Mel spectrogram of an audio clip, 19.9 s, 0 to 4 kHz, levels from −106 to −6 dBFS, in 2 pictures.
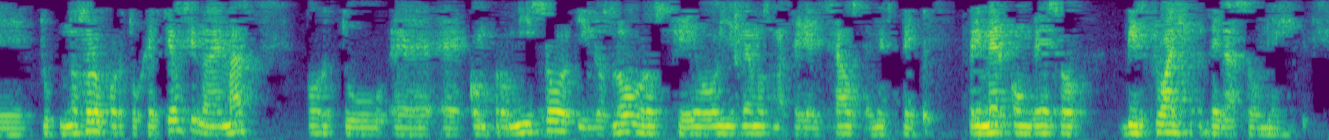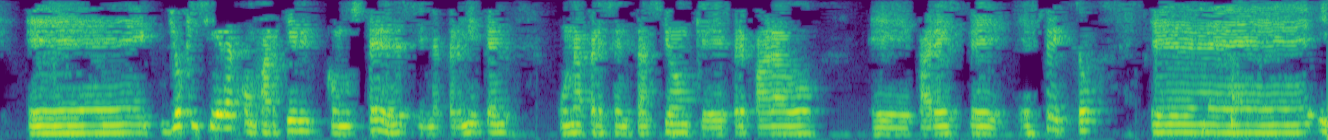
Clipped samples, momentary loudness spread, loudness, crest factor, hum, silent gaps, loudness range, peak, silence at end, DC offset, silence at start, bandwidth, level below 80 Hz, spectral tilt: under 0.1%; 10 LU; -21 LUFS; 18 dB; none; none; 3 LU; -4 dBFS; 0 s; under 0.1%; 0 s; 4 kHz; -52 dBFS; -10.5 dB/octave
